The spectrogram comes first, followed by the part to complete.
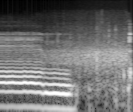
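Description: A man's voice holding a long hesitation vowel, 'ehhh', at one steady pitch, which stops a little over a second in. A short hiss follows.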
